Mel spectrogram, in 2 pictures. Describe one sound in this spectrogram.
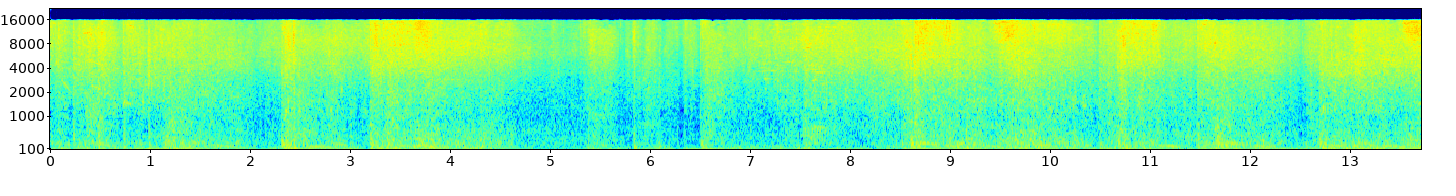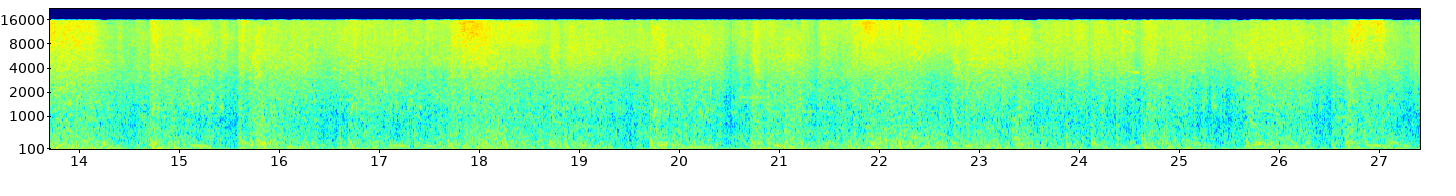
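Heavy blows thud and boom.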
